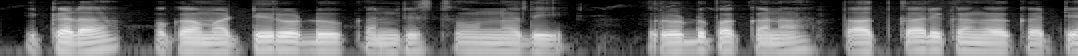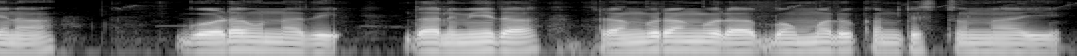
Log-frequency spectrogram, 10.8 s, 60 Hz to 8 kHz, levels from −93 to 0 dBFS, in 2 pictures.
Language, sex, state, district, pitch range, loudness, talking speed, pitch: Telugu, male, Telangana, Mahabubabad, 95-105 Hz, -18 LUFS, 85 wpm, 100 Hz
